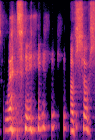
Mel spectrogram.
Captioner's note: laughs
